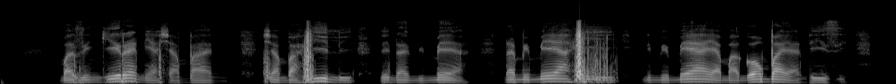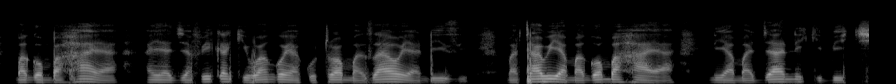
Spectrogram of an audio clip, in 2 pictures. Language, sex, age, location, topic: Swahili, male, 18-24, Nakuru, agriculture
